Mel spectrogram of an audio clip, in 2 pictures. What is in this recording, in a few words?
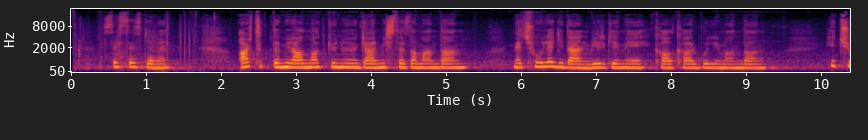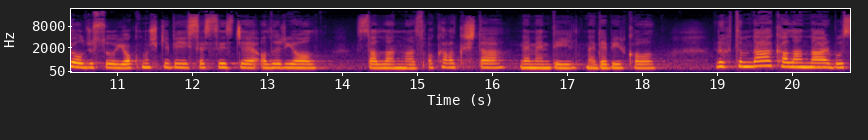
silent ship turkish; city of nonexistence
